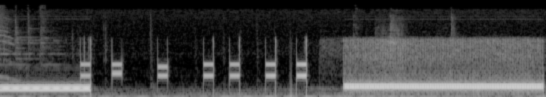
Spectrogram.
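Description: A phone dial tone hums briefly, then seven quick touch-tone beeps are punched in at an uneven pace to call someone's roommate, followed by a loud, steady line tone. No one speaks.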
